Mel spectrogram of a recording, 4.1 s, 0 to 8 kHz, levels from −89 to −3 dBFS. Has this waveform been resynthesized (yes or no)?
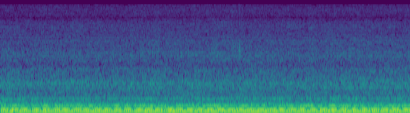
no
